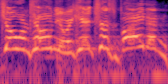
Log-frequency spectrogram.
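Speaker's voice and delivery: excited rant, very high pitched and rushed. Retelling a podcast episode, imitating an excited Alex Jones. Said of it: "Alex Jones was getting so into it".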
